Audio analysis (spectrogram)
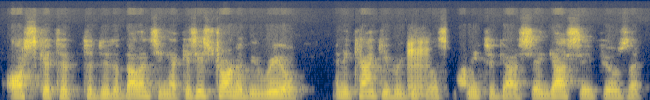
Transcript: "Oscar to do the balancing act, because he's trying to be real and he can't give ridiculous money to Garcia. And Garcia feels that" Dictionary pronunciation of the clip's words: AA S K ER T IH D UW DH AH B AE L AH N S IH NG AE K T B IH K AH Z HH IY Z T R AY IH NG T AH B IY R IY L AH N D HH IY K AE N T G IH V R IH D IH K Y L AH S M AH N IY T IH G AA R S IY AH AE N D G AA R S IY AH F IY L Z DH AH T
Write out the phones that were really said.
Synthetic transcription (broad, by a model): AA S K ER T IH D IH DH AH B AE L AH N S IH NG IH K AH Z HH IY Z T R AY IH NG T AH B IY R IY L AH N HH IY K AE N G IH V R IH D IH K Y L AH S M AH N IY T IH G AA S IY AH N G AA S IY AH F IY L Z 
